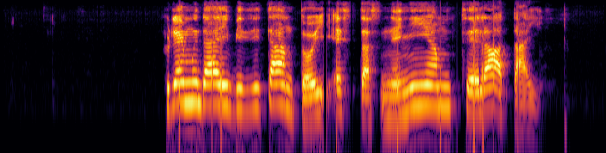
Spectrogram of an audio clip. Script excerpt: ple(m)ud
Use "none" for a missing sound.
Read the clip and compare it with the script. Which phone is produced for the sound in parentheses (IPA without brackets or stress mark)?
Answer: m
